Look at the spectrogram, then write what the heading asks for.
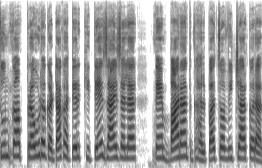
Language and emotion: Goan Konkani, neutral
